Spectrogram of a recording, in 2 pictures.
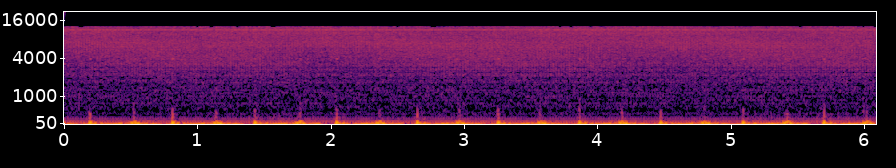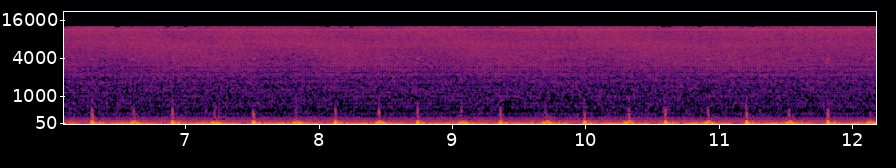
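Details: Own heart recorded after eating, in a different posture from usual: regular low heartbeat thumps at about 98 beats a minute over a steady low hum.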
